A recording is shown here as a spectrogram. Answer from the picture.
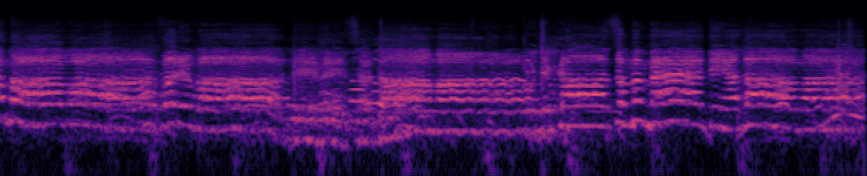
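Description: A group of men chanting a noha, a Shia Muharram mourning lament, in unison. A few sharp hits sound irregularly over the singing.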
